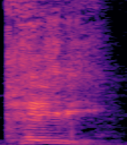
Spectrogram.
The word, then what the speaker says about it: Katy: The railroad was commonly called the MKT, but everyone pronounced it Katy.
